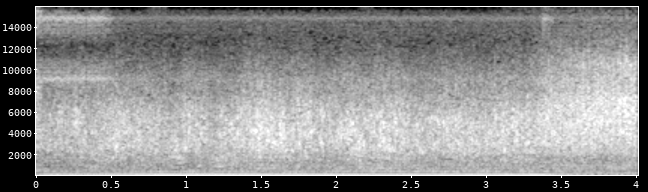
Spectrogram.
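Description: Propeller engine of an American fighter plane in War Thunder drones steadily throughout, a loud sustained hum with a strong low tone and broad airy roar, no talking.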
